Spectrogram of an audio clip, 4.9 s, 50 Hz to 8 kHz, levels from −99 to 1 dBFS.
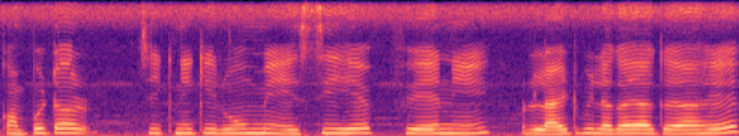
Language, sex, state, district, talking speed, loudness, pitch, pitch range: Hindi, female, Odisha, Malkangiri, 170 wpm, -16 LUFS, 245 Hz, 235-255 Hz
